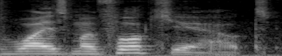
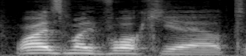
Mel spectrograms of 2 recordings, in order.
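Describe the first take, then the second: First: Said in the usual way. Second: Loud put-on Russian complaint; Russian accent. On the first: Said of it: "he would say vodka in a normal I-, American voice". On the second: Dad asking about his vodka, in a mock Russian accent. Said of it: "he does not say vodka like that".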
